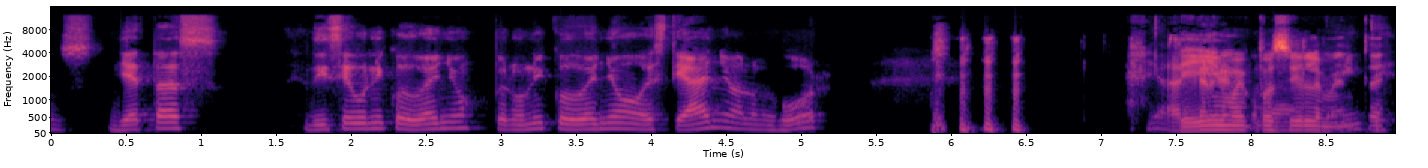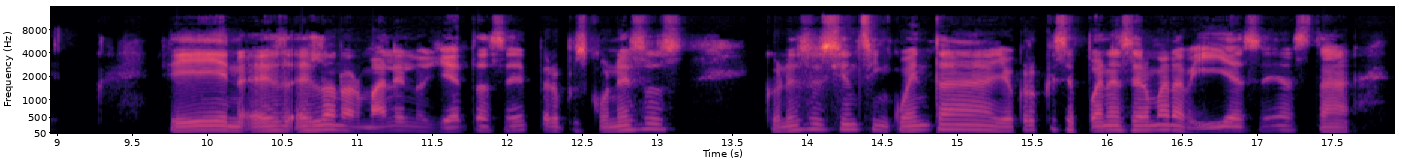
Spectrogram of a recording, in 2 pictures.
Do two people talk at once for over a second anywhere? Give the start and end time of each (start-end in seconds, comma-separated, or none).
7.4-8.9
